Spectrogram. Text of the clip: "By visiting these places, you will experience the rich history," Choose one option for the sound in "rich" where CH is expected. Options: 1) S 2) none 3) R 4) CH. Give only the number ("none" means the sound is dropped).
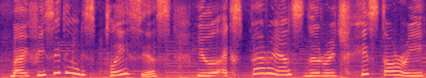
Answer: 4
